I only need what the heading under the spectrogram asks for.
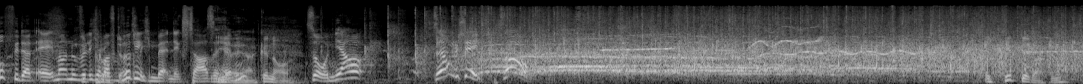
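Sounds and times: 
speech: 0.0 - 6.1, 9.8 - 10.8
applause: 3.2 - 10.8.

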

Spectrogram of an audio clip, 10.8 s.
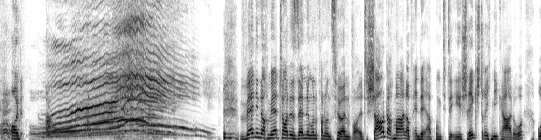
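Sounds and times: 
speech: 0.1 - 0.6, 4.9 - 10.8
audience of children cheering a Mexican wave: 0.8 - 4.3.

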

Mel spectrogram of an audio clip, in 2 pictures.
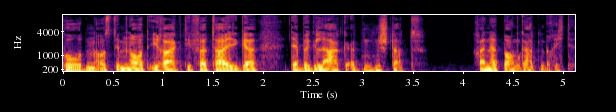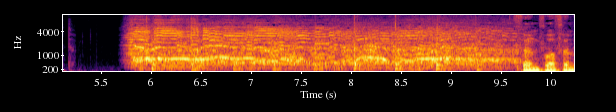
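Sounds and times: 
speech: 0.0 - 6.2, 9.7 - 10.2
Turkish Kurds cheering arriving Peshmerga at the Habur border crossing: 5.7 - 9.9.

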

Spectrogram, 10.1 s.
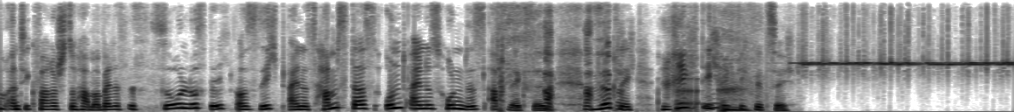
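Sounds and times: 
speech: 0.0 - 8.1
laughter: 5.0 - 7.8
shop door bell jingling: 7.9 - 10.1.

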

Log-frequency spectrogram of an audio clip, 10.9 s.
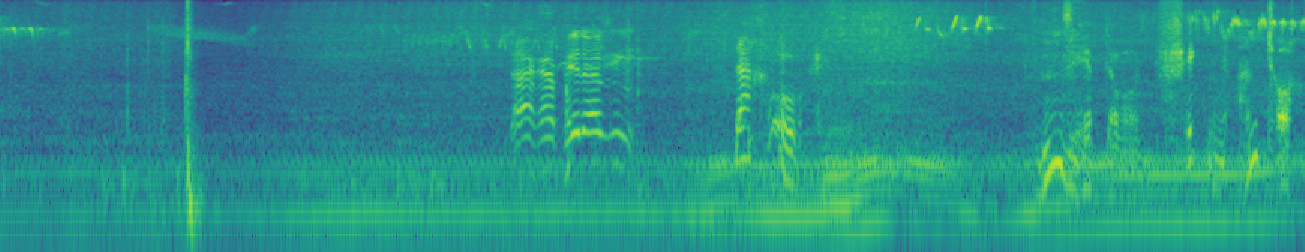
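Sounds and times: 
taxi arriving: 2.2 - 10.1
speech: 4.3 - 5.4, 6.1 - 6.9, 8.7 - 10.8.

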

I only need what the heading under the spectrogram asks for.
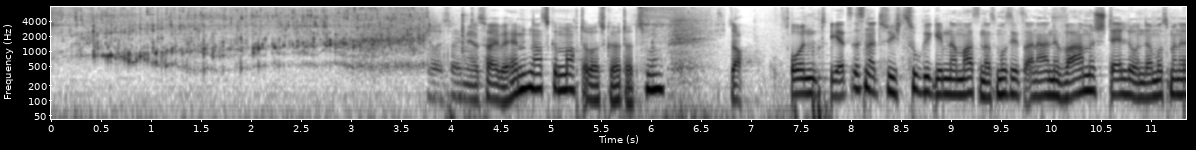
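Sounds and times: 
water pouring into a glass: 0.0 - 3.8
speech: 3.8 - 11.3.

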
